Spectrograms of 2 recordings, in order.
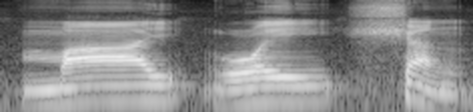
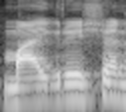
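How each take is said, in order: First: माइग्रेशन broken into slow separate syllables; slow syllable-split demo of माइग्रेशन. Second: Said in the usual way. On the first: Shown as a demonstration. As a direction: stretch माइग्रेशन out, syllable by syllable, very slowly. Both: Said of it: "इसको syllables में तोड़ करके लिखना है".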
